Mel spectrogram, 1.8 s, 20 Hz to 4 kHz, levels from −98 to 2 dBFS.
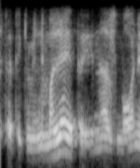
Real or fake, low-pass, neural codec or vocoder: fake; 3.6 kHz; codec, 16 kHz, 2 kbps, X-Codec, HuBERT features, trained on general audio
